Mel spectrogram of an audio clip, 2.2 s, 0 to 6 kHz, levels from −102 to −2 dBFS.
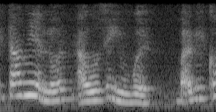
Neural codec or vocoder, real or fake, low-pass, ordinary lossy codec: autoencoder, 48 kHz, 32 numbers a frame, DAC-VAE, trained on Japanese speech; fake; 5.4 kHz; AAC, 48 kbps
